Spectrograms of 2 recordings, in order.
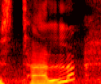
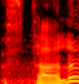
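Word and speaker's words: Staël: 1791 avec madame de Stal qui sec qui s'écrit Stael et qui se prononce Stal.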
